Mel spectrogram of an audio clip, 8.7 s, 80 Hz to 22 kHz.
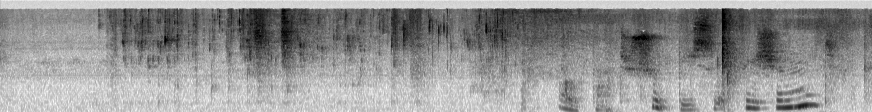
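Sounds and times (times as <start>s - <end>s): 
water poured into a pot to dissolve sugar: 1.0s - 5.6s
speech: 7.4s - 8.4s.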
